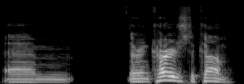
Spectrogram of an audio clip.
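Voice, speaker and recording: Irish guy ranting on his stream, cursing a lot, stops and restarts, mid pitch. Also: slow, clear, resonant tone. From Ireland. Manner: rambling, profane, many restarts. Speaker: podcast host. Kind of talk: casual livestream monologue.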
